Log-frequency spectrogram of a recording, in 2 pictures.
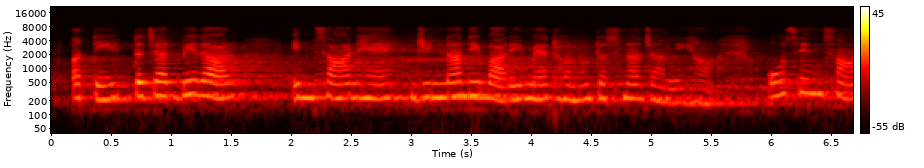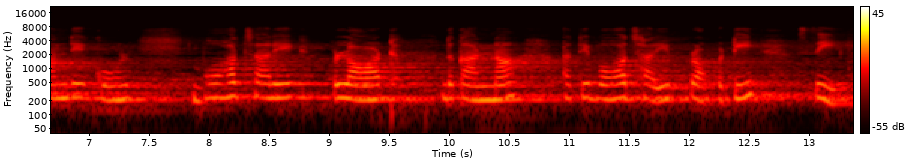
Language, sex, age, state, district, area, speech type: Punjabi, female, 30-45, Punjab, Sangrur, rural, spontaneous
